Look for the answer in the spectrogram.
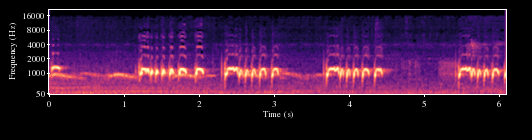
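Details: Perkutut lokal, the zebra dove, heard in a lure recording meant to make other doves sing. Four short phrases each open with a soft coo, then give a fast stutter of clipped notes, separated by pauses of about a second.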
